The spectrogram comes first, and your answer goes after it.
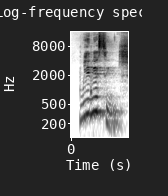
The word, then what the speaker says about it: MiniSint: Como é que pronuncia? Sint. MiniSint.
